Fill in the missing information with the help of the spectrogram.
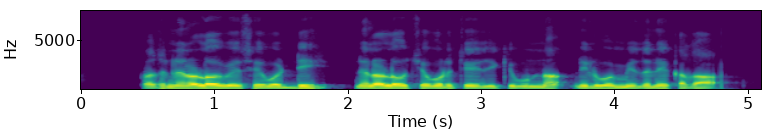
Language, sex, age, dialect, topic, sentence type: Telugu, male, 41-45, Southern, banking, question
